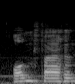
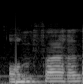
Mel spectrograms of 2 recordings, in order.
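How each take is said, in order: First: The stress is on the first syllable. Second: The same.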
